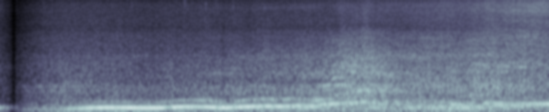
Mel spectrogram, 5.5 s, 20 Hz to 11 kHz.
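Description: Lamborghini Gallardo Spyder's V10 engine accelerating as the car pulls away. Its pitch climbs steadily for a couple of seconds, then levels off.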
